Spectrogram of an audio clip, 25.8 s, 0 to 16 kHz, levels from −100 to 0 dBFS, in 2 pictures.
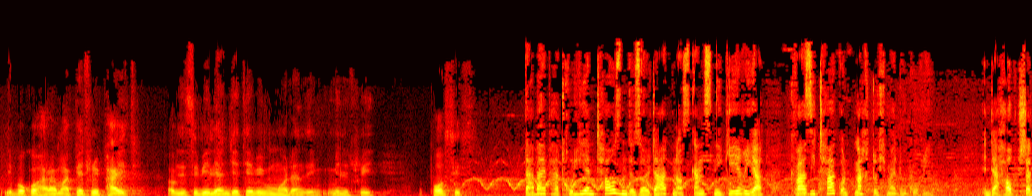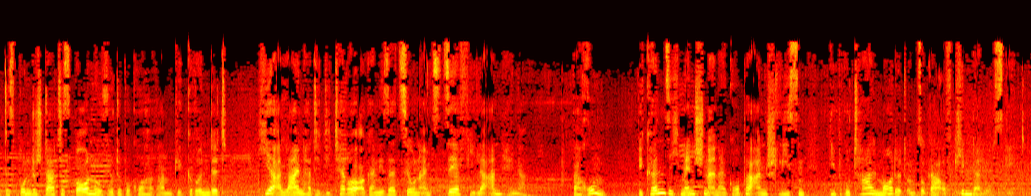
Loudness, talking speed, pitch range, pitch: -26 LUFS, 110 wpm, 120-205 Hz, 175 Hz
